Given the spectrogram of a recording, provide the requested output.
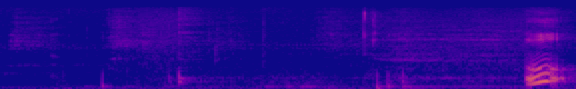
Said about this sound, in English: I got a cough. It's okay. And I'm hot now because I did a cough.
